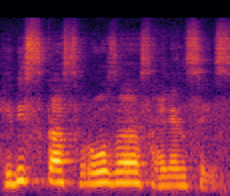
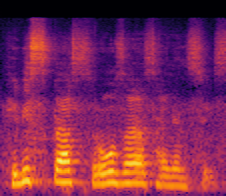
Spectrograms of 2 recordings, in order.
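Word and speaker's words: Hibiscus rosa-sinensis: পড়ে, এটি ঠিক না, বিজ্ঞানের ছাত্র হিসাবে সঠিক উচ্চারণ করা বাঞ্ছনীয়। তাহলে আমি বলছি তোমরা শুনবে এবং ঠিক সেভাবে শিখবে। জবা, হিবিসকাস রোজা সাইলেন্সিস, হিবিসকাস রোজা সাইলেন্সিস।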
